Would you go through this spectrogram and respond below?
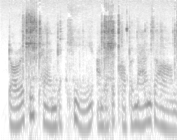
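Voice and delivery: plain reading voice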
